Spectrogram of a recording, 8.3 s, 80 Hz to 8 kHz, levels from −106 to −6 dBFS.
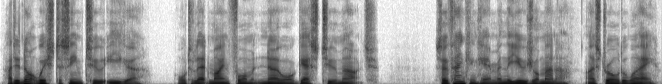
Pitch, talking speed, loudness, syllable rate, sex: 120 Hz, 205 wpm, -17 LUFS, 5.3 syllables/s, male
